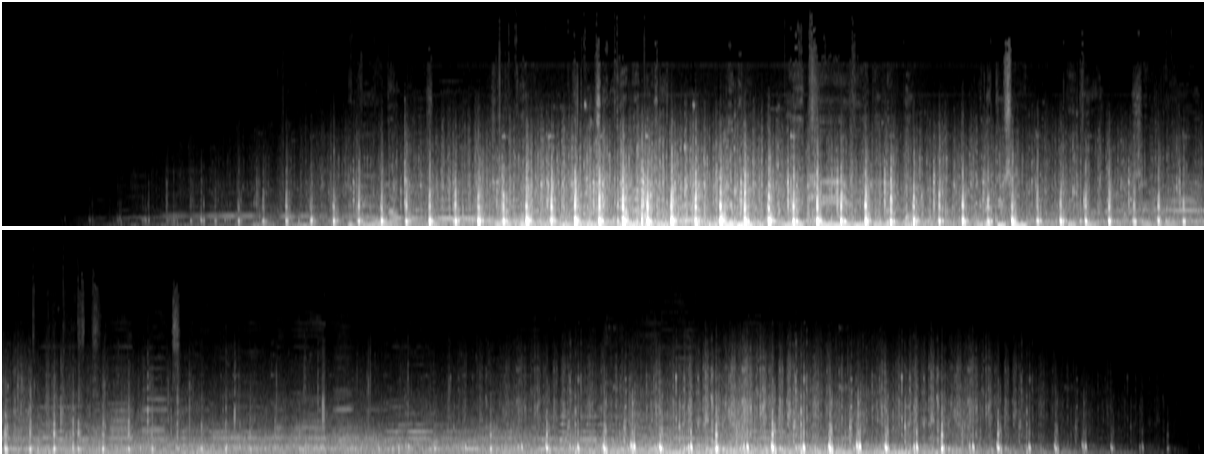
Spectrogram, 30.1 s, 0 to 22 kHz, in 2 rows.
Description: Sound Design
• Paris Ambience (excerpt) - I recorded the horse and buggy sounds during a downtown carriage ride, street ambience while strolling down Beale Street, and dubbed the conversation and concertina in the studio.
Therefore mp3 recordings are not at full bandwidth and have suffered a slight degradation in sound quality from the original mixes.
ParisAmb_Sample.mp3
